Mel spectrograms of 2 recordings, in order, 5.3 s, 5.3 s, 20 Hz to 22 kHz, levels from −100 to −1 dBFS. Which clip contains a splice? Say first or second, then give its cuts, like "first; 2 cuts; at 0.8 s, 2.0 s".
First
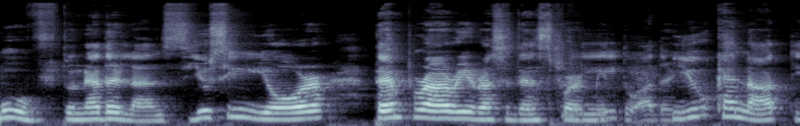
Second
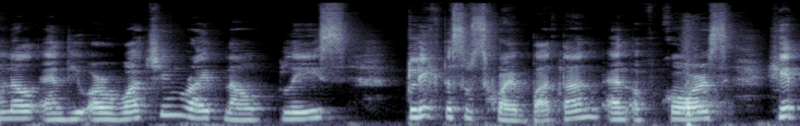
first; 1 cut; at 4.1 s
